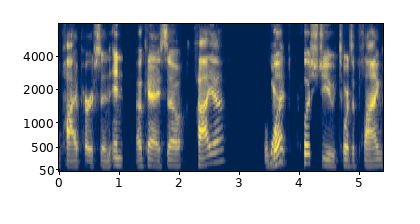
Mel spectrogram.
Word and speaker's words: Chaya: using but um it's haa so it's Hebrew so it's kind of pronounced with like the like H sound but for people who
